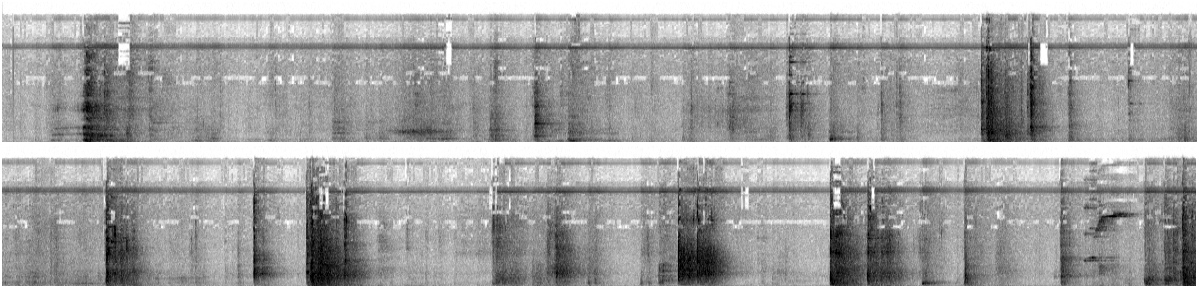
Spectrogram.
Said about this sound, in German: Ich würde noch schnell die Fenster zumachen, damit da keine Lautstärke kommt, während der Vortrag läuft.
